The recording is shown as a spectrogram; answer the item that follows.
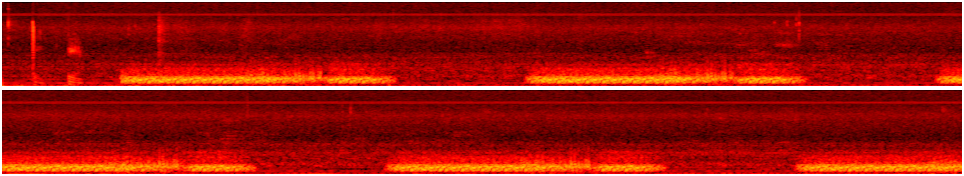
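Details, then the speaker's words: Fine crackles (crepitant rales) on chest auscultation: a fine, soft friction-like sound at the end of inspiration, from small bubbles forming in the alveoli. "la inspiración cómo se escucha ese ruido fino y ese ruido como frote pequeñito que está dado por las pequeñas burbujas que se forman en los alvéolos y que se forman al final de la inspiración"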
